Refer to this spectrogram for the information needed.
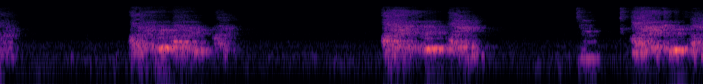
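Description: Four bouts of harsh, throaty coughing, each two or three coughs in quick succession, with quiet pauses between.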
